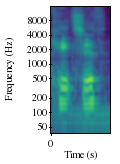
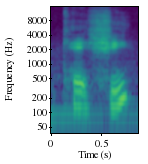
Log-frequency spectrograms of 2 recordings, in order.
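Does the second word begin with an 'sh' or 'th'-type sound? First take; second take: th; sh. First: The second word is said like 'sith'. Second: The second word is said like 'shee'. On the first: The speaker calls it wrong. "Kate Sith is actually pronounced" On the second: The speaker calls it right. "actually pronounced Kate-she"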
